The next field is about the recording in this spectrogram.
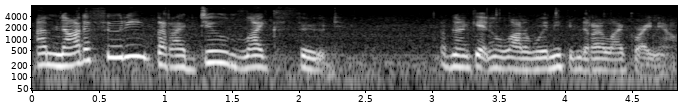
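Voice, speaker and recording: Speech at a very fast pace with ordinary pitch variation comes through noticeable background noise. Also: woman, medium pitch for a woman. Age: 60s. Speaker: vlogger sharing denture experience. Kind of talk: personal vlog monologue.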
